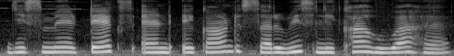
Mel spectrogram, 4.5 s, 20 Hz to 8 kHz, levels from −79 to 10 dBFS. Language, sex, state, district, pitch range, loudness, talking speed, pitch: Hindi, female, Jharkhand, Palamu, 235-255 Hz, -14 LUFS, 105 wpm, 240 Hz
